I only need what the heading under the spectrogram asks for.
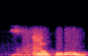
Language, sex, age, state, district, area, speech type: Bengali, male, 60+, West Bengal, Murshidabad, rural, conversation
